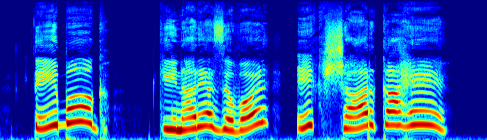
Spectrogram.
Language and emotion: Marathi, surprised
